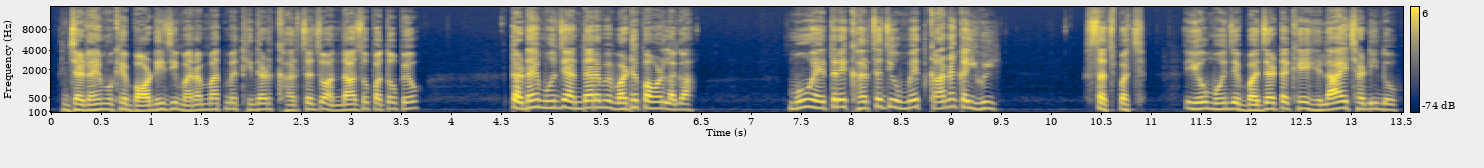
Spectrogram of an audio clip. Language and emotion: Sindhi, sad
